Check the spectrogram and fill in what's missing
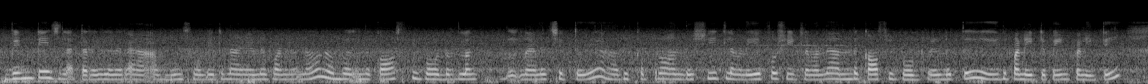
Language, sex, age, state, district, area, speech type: Tamil, female, 18-30, Tamil Nadu, Nagapattinam, rural, spontaneous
